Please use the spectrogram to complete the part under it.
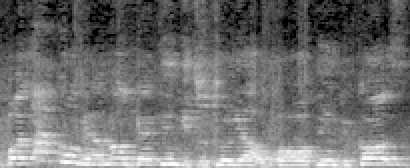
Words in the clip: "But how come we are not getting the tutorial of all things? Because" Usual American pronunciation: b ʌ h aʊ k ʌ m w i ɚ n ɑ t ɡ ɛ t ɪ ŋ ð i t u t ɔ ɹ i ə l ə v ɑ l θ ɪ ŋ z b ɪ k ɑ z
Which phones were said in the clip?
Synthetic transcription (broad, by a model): b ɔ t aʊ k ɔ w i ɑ n ɑ t ɡ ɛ t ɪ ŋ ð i t u t ɔ ɹ i ə l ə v ɑ l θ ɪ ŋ b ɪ k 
